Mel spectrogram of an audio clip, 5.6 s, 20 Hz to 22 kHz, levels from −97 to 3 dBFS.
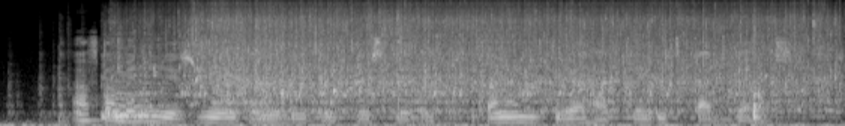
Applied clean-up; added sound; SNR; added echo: none; Toilet flush; -2 dB; none.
